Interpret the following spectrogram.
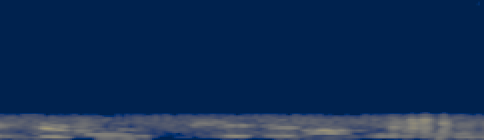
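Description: A baby's high-pitched vocal sounds: a falling squeal, then a few short held notes.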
